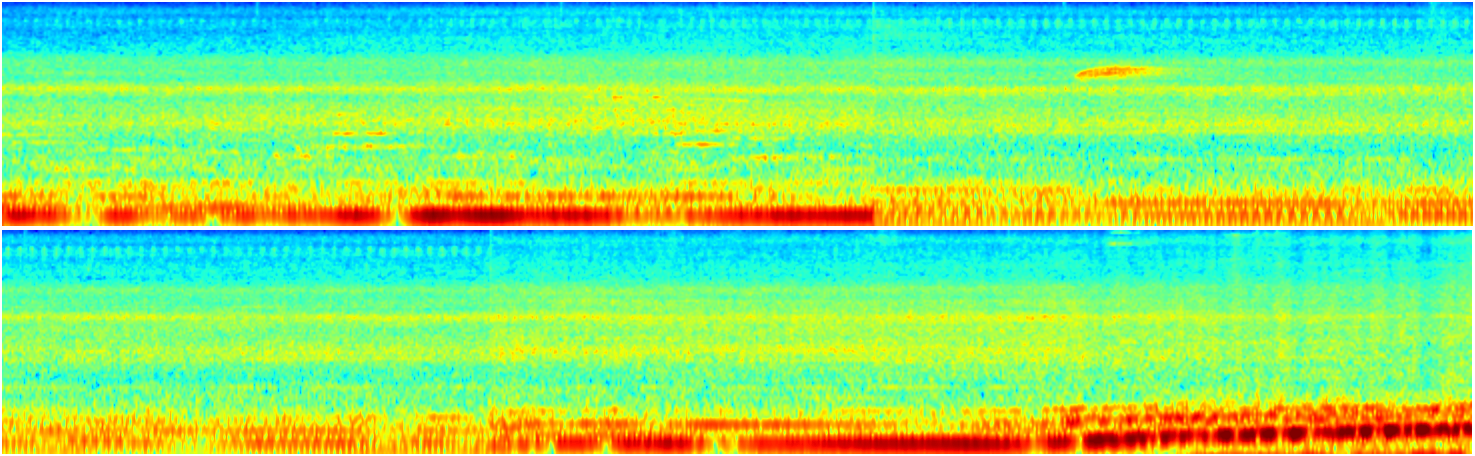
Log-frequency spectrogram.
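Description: CrossCountry Voyager's underfloor diesel engines running with a steady low hum as the train comes in along the platform, growing louder over the last few seconds as it draws near.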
